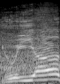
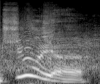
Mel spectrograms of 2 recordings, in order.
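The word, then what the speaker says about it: Giulia: That is not how you say her fucking name. The slept-on Gulia or Julia. Stop pronouncing the G. Stop pronouncing the G. Pronounce the G as a J. The slept-on Julia.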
